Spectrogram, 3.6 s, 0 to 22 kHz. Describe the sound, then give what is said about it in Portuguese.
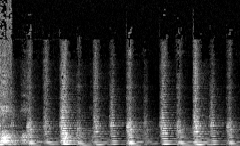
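A pack of sled dogs, the 69 sled dogs from Canada brought aboard a ship in Buenos Aires, barks and yips in a busy, overlapping chorus, with sharp rhythmic barks and some whining, steady throughout with no talking. “chegaram também a bordo o renomado fotógrafo Frank Hurley e os 69 cães de trenó vindos do Canadá”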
